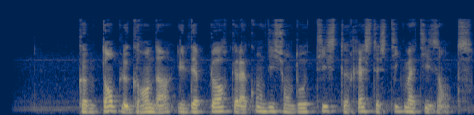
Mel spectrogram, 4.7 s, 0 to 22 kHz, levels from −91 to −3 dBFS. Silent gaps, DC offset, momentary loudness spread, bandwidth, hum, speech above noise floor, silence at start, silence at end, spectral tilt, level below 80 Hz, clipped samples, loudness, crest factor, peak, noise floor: none; under 0.1%; 6 LU; 11.5 kHz; none; 28 dB; 0.8 s; 0 s; -6 dB/octave; -72 dBFS; under 0.1%; -33 LUFS; 22 dB; -12 dBFS; -61 dBFS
